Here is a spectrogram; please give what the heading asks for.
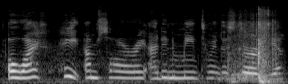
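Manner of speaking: ordinary talk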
